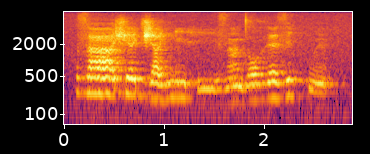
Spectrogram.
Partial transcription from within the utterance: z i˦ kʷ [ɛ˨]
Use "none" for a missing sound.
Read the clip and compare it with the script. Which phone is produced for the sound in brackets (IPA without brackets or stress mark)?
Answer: ɛ̃˨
